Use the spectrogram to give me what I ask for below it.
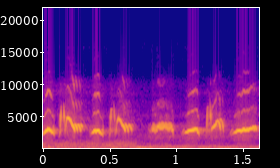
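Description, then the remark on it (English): An olive warbler sings in a forest: a quick series of clear, high whistled notes repeated in a steady rhythm, distinct against a quiet background. “Olive warbler.”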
